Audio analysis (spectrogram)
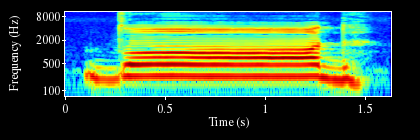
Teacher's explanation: जबान के पहलू करवट जानिब या साइड्स या कॉर्नर्स ऊपर दाड़ो को लगना है ऊपर दाड़ो के कॉर्नर्स को लगना है ठीक है और अच्छे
